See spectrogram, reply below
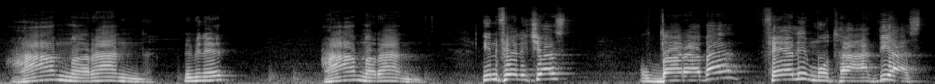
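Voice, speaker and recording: A man with a high voice teaches a grammar class. He stretches each example word out slowly and repeats it. Then he quizzes the room and answers his own questions. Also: smooth. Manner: slow drawn-out repetition of example words; asks the class questions and answers them himself. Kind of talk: Arabic grammar lesson.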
